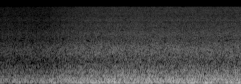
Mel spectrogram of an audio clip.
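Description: Rushing water at a waterfall on a river where people fish for dourado in Minas Gerais, a steady, loud broadband roar filling the whole moment without voices.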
